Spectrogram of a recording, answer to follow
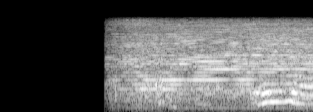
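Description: Pink toy vacuum cleaner's small motor running with a steady electric buzz, starting just under a second in.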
